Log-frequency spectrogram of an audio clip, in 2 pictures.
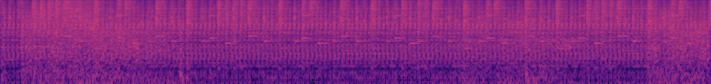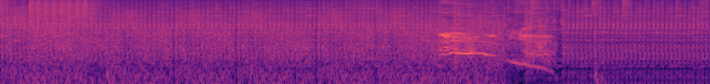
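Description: Explosions boom and flames roar in a video game.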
